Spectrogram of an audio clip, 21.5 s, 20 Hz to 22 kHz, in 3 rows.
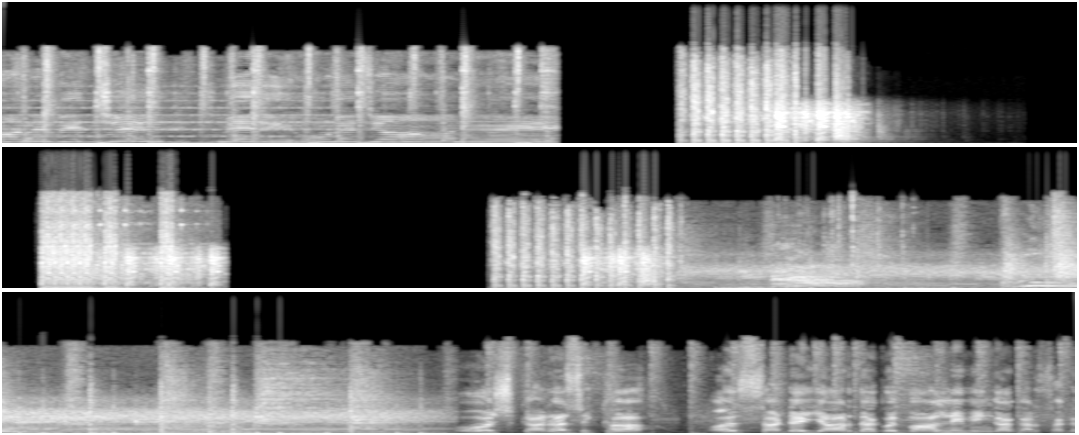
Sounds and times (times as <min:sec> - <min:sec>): Machine gun: 0:04.5 - 0:06.0, 0:07.4 - 0:08.7, 0:10.4 - 0:11.7.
